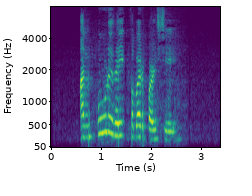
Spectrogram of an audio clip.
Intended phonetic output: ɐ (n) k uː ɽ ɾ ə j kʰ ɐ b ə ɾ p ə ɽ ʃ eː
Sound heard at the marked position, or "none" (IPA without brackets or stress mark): n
